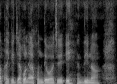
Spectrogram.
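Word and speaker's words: اهْدِنَا: মাঝখানে লাম না থাকে যখন এখন দেওয়া আছে এহদিনা তো এই আলিফ যে অক্ষরটা আলিফের সঙ্গে যুক্ত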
